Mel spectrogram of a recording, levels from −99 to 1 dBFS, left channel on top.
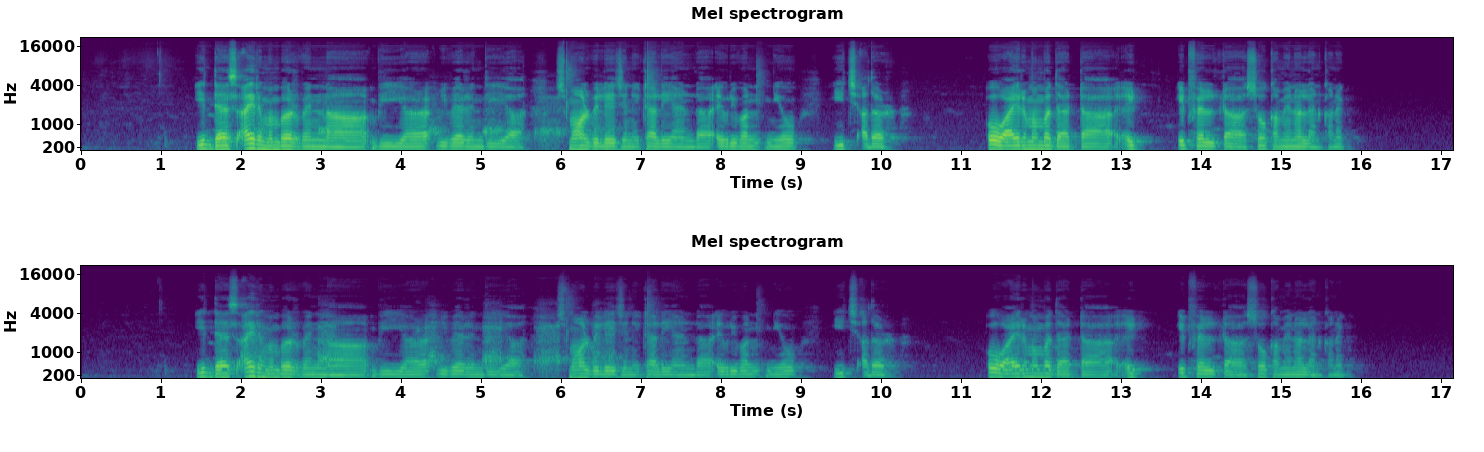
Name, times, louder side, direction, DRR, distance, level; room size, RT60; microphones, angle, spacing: voice 1, 1.4-5.6 6.0-9.0 9.4-10.2 11.3-13.3 13.7-15.8, left 5 dB, 50° left, 0.5 m, -26 dB
sound 1, 2.0-2.3 2.9-3.2 4.1-4.5 5.0-5.3 5.7-6.0 6.4-6.9, equal, 55° right, 3.8 m, -40 dB
24.5 x 16.0 x 2.7 m
head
